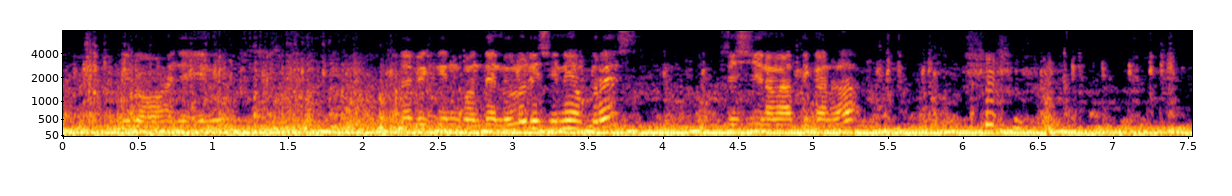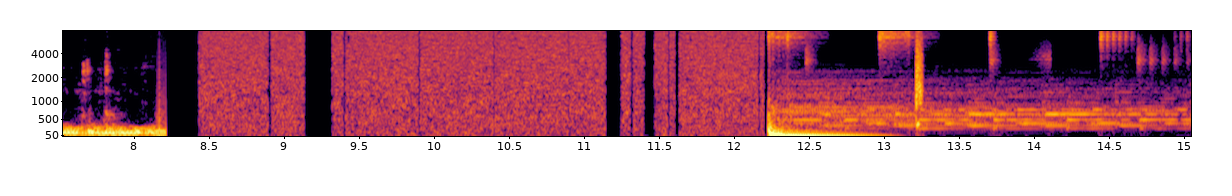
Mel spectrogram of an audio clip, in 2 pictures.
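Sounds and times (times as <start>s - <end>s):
vehicle engine and road noise: 0.0s - 8.2s
tv static hiss: 8.4s - 12.3s
deep bass hit: 12.2s - 13.2s.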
